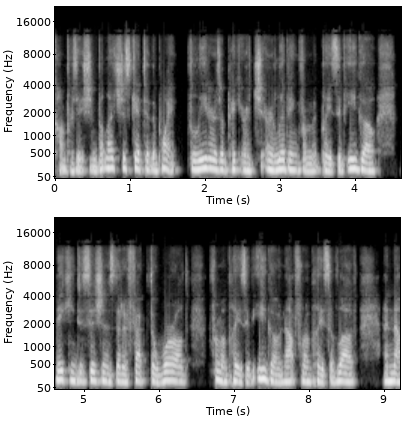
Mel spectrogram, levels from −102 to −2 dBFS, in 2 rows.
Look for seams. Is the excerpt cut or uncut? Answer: uncut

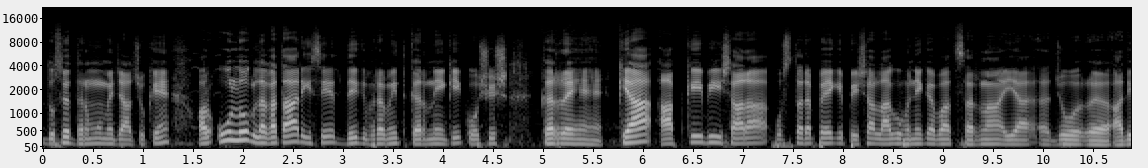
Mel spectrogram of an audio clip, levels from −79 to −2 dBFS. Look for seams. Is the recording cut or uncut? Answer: cut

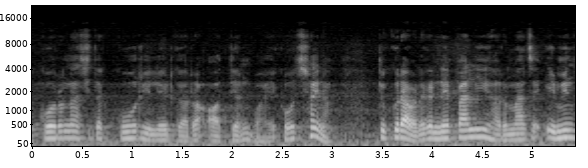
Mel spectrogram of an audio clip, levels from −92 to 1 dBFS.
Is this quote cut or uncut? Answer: cut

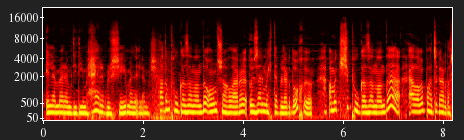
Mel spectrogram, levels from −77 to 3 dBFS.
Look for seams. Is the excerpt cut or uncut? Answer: cut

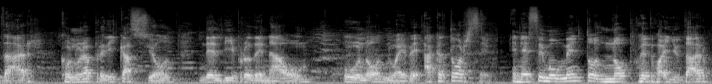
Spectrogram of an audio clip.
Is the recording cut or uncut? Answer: uncut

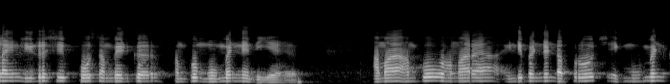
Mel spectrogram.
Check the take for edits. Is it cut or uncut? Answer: cut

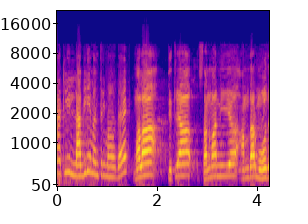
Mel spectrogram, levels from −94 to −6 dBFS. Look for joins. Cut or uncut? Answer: cut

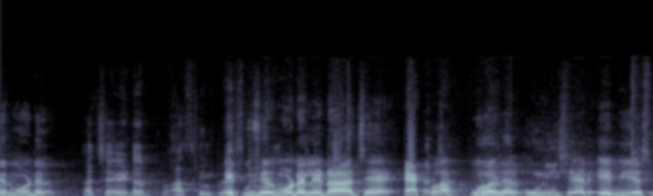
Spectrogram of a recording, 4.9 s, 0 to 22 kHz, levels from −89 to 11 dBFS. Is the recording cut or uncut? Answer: cut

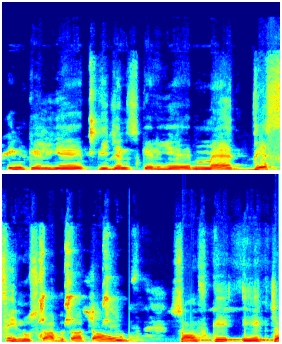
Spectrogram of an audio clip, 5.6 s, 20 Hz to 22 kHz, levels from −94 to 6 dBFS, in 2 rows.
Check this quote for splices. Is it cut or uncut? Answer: cut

